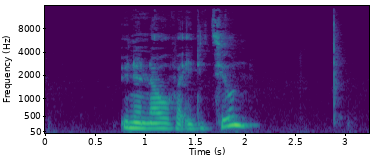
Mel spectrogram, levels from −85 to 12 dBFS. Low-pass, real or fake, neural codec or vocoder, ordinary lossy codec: 14.4 kHz; real; none; Opus, 64 kbps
